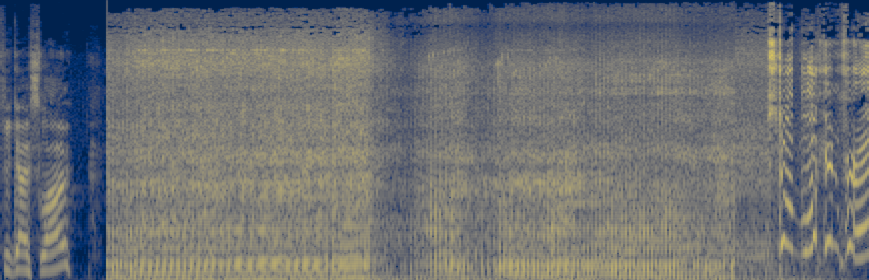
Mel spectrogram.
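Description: A dirt bike engine roars and revs close by.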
